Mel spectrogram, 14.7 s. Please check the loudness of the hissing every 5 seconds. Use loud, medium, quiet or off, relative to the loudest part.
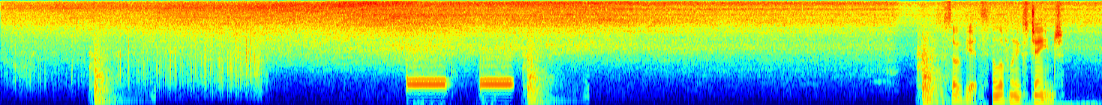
loud, loud, medium.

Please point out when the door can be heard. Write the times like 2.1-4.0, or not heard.
1.1-1.6, 7.0-7.8, 12.2-12.7.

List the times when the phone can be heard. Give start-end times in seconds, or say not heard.
5.4-6.8.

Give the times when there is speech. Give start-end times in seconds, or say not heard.
12.5-14.6.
